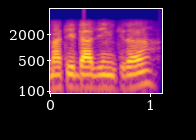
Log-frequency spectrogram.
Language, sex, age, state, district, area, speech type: Nepali, male, 30-45, West Bengal, Jalpaiguri, urban, conversation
